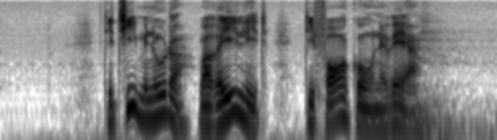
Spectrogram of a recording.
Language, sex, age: Danish, male, 49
